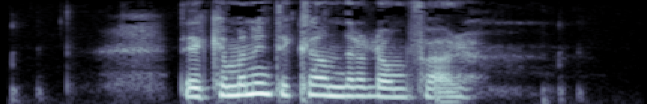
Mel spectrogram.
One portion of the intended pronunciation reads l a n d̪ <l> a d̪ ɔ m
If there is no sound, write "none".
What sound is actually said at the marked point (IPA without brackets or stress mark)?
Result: ɾ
